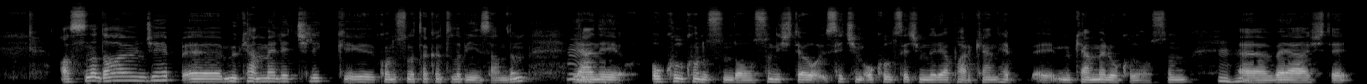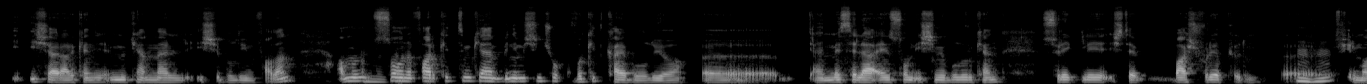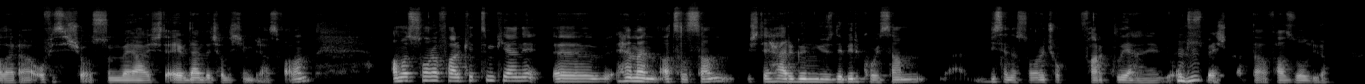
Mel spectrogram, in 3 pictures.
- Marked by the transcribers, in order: other noise
- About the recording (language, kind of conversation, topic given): Turkish, podcast, Seçim yaparken 'mükemmel' beklentisini nasıl kırarsın?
